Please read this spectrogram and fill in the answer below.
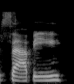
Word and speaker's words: Sabi: And you said it right the first time, Sabi. I'm used to both ways, so it's Yep. okay. It's either like you have the like more Americanized A the sound or the super Latina like Sabi,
